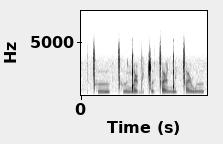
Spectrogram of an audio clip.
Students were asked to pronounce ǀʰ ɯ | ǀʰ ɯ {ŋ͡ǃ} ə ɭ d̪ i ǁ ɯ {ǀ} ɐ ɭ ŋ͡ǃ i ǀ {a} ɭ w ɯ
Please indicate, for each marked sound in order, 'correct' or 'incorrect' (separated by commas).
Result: correct, correct, incorrect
